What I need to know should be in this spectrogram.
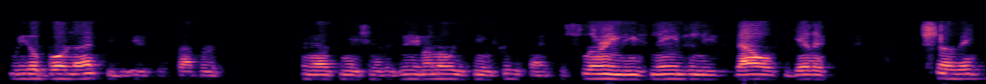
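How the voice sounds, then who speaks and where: An older man, an astrologer, giving long scholarly answers in an interview, digressive and full of fillers. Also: medium pitch. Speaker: astrologer guest. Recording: phone-line sound.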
